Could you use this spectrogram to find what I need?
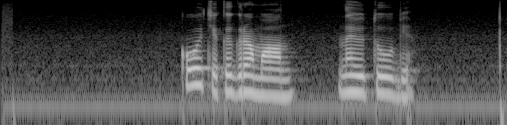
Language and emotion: Russian, neutral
